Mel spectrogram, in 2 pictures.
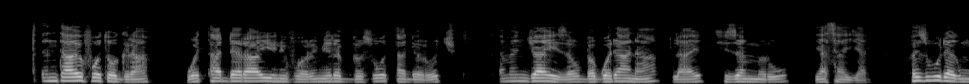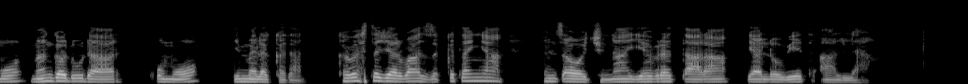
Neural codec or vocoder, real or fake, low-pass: none; real; 7.2 kHz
